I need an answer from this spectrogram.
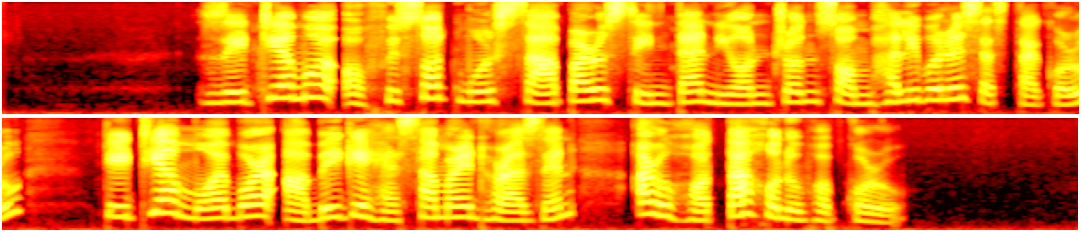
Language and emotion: Assamese, angry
